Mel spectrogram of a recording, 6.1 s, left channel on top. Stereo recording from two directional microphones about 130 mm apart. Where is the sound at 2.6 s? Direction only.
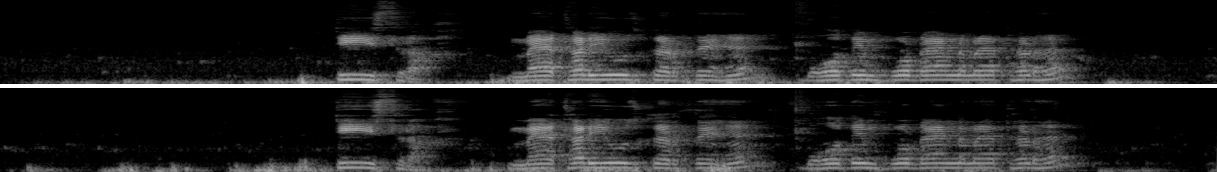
50° right (ahead or behind).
